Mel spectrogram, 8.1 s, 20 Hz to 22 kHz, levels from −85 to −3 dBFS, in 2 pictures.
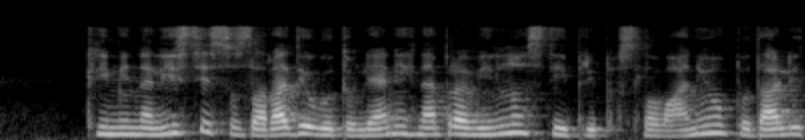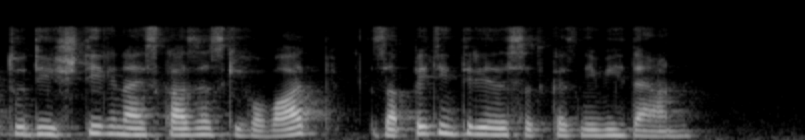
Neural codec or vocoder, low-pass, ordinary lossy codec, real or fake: vocoder, 22.05 kHz, 80 mel bands, WaveNeXt; 9.9 kHz; none; fake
